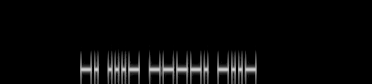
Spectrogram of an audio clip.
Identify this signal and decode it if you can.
Morse code, heard as a keyed tone, about 34 wpm, 700 Hz. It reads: NV9X
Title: Call Signs Repeated 2x - 35wpm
